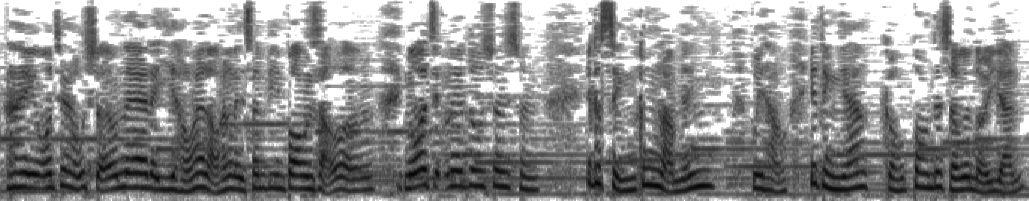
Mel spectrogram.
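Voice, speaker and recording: A man's voice: sits high, moderate pace, close to an everyday voice. An actor playing a fussy, effeminate, clingy male talent manager in a comedic radio drama, with a Hong Kong Cantonese accent and a whiny, auntie-like manner. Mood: pleading, admiring. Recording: music behind the voice.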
